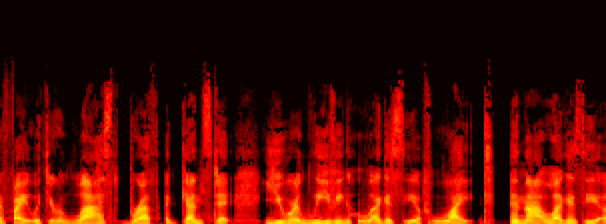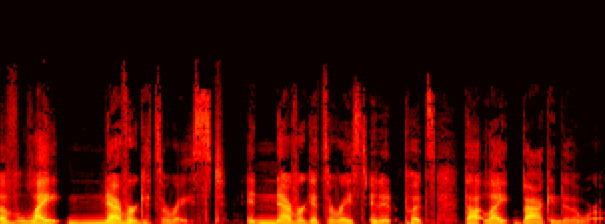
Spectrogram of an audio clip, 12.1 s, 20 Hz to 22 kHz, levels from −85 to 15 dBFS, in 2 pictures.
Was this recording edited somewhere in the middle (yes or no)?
yes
